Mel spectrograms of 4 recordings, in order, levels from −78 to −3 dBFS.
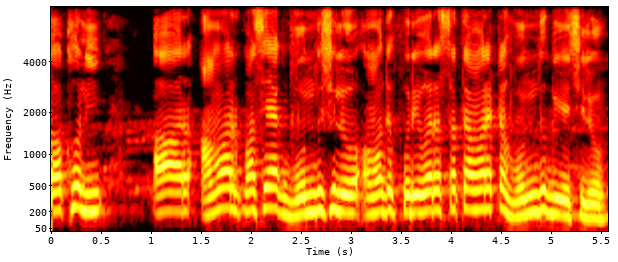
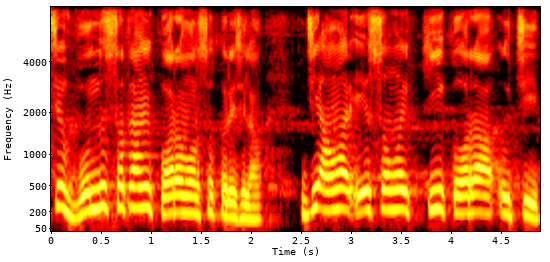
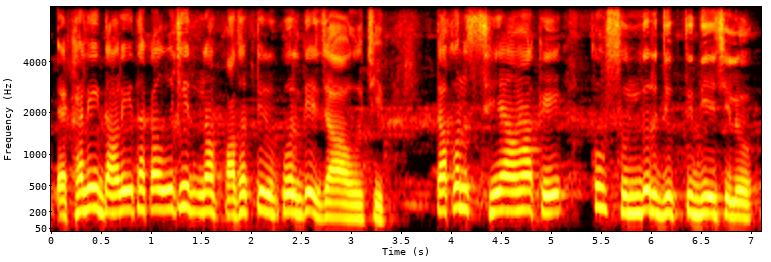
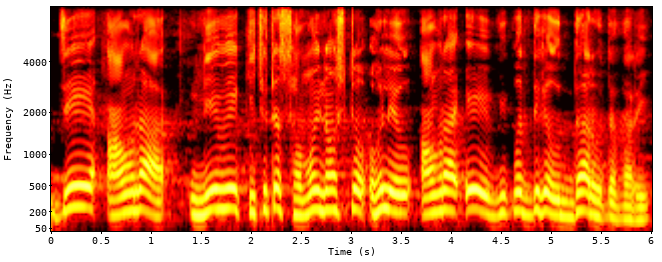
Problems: continuous background conversations, echo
